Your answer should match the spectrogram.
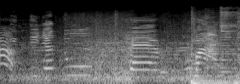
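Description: Brief bits of people's voices talking over steady background noise; right at the end, music with heavy bass comes in.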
